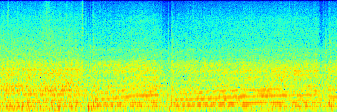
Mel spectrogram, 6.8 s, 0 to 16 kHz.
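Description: A European car in Forza Horizon 5, painted body with black roof and black wheels, revs hard and climbs through several gear changes with brief dips between shifts, loud and close with no talk.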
